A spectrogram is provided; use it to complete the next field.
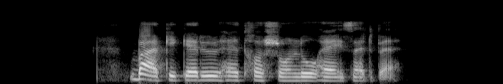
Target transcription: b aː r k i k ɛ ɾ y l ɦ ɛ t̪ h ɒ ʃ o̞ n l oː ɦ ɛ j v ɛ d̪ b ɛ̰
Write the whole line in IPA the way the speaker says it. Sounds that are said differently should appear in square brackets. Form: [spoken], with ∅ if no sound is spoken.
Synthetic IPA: b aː r k i k ɛ ɾ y l ɦ ɛ t̪ h ɒ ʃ o̞ n l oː ɦ ɛ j [z] ɛ d̪ b ɛ̰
